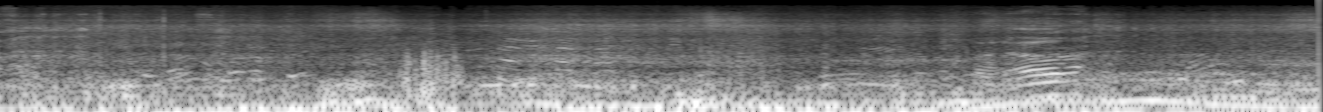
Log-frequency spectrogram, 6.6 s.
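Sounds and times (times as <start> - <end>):
wind buffeting: 0.0 - 5.0
voices: 0.0 - 6.4
Porsche racing car engine roaring: 0.0 - 6.5.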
